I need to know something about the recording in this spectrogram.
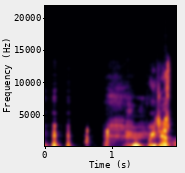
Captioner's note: laugh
